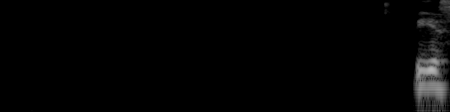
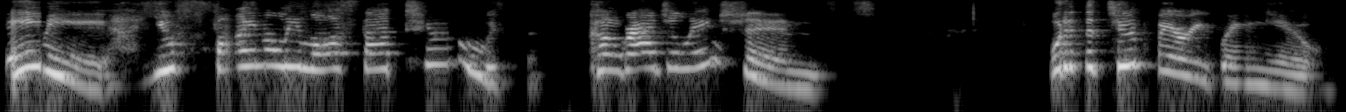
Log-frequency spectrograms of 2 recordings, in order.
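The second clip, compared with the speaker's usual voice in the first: much higher, stretched-out teacherly delight; gushing teacher; 12 semitones higher, 3 dB louder than usual. Acted. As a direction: gush over a pupil in a high singsong. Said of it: "My teacher noticed".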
